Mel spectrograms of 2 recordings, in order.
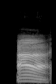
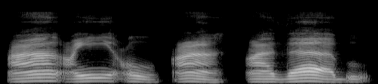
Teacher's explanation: Ya, ini saya mute dulu ya biar tidak mengganggu yang lain. Azabu ya huruf ainnya jangan sampai tertukar menjadi hamzah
